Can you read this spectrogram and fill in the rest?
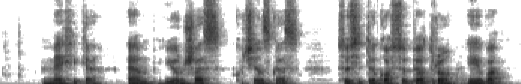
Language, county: Lithuanian, Kaunas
